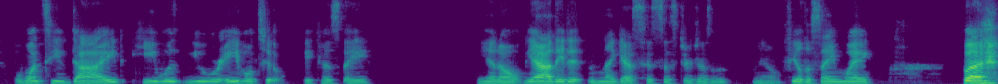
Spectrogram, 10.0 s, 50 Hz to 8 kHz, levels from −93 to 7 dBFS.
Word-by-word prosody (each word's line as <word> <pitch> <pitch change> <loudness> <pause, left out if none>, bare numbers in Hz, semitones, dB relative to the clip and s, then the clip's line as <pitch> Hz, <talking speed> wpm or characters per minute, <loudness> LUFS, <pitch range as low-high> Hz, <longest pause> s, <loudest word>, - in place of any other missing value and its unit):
once 180 0 -3
he 180 -2 -3
died, 160 -2 0
he 175 - -6
was 170 0 -1
you 170 +1 -3
were 170 0 -2
able 175 +2 -2
to 160 -3 -6 0.3
because 155 0 -10
they 155 0 -8 1.1
you 165 -1 -5
know. 150 +1 -2
Yeah, 175 -1 +7
they 165 0 +1
didn't 165 0 -3
I 165 - -3
guess 160 0 -4
his 155 -1 -10
sister 165 0 -10
doesn't, 165 -2 -10 0.2
you 85 - -12
know, - - -16
feel 170 -2 -1
the 160 0 -4
same 160 0 -3
way. 160 -2 -2 0.9
But 195 -2 +14
165 Hz, 170 wpm, -26 LUFS, 160-175 Hz, 1.1 s, But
